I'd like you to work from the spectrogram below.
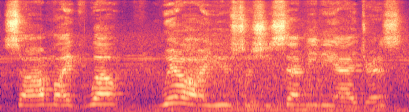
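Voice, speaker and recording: A man's voice: fairly high pitch, unhurried, noisy background. A man telling a casual story-time tale, full of swearing and quoted back-and-forth dialogue. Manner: profane, lively retelling with quoted dialogue. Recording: music playing in background.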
